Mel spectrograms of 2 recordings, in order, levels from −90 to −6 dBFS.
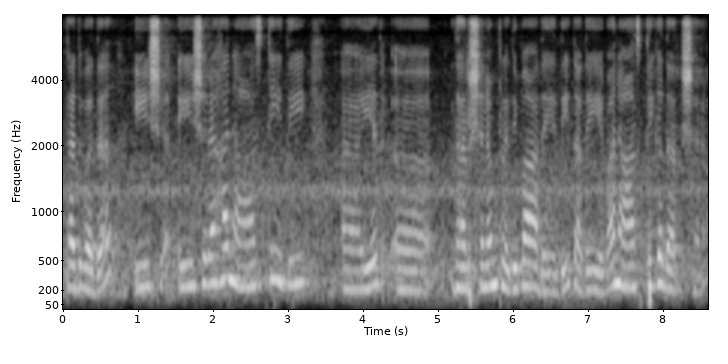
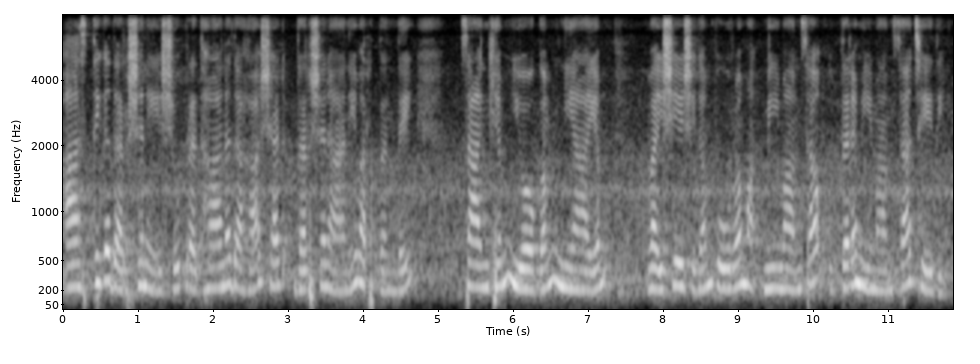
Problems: constant background noise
